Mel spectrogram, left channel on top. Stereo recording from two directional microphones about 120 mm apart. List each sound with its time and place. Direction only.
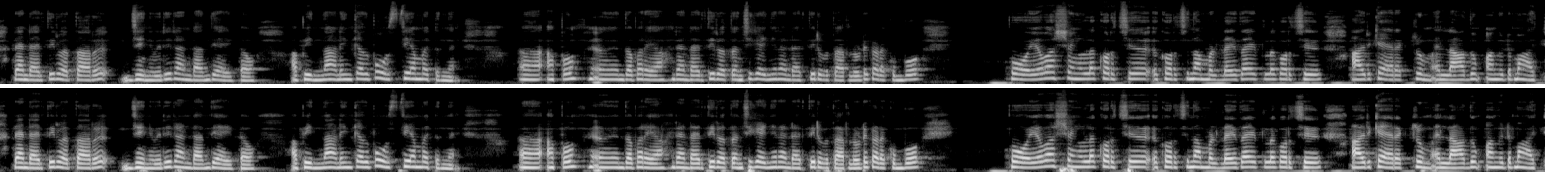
0.1 s a woman's voice: 10° right (ahead or behind)
5.1 s speech: 25° right (ahead or behind)
5.6 s a woman's voice: 10° right (ahead or behind)
10.1 s a woman's voice: 10° right (ahead or behind)
14.2 s a woman's voice: 15° right (ahead or behind)
14.8 s speech: 5° right (ahead or behind)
